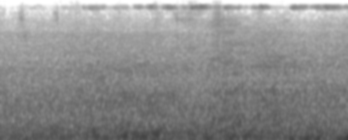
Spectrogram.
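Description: Street traffic: a steady low engine rumble from vehicles, growing a little louder near the end.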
